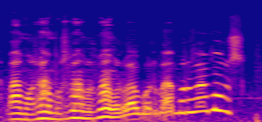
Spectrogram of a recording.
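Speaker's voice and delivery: rising into a squeaky panic, quiet; frantic urging. Real, not acted. Desperate escape in game.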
